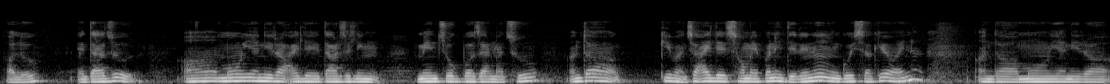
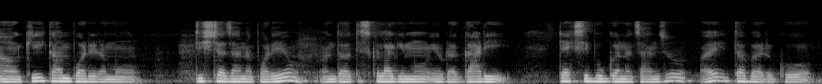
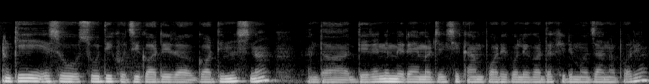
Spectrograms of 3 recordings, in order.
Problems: none marked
